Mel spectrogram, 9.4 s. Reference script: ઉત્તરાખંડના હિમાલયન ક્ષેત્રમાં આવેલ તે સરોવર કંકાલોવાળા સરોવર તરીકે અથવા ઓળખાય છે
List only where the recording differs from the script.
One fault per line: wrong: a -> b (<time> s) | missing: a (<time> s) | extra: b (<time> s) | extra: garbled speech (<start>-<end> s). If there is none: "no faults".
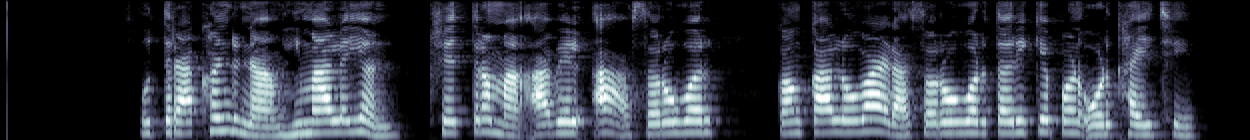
wrong: તે -> આ (4.5 s)
wrong: અથવા -> પણ (7.9 s)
